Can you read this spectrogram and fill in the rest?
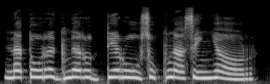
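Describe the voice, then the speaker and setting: An actress playing a cheeky, gossipy servant woman in a radio comedy-drama, with drawn-out exclamations and an Ilocano accent. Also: high-pitched, a little mellow, no echo, studio quality.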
